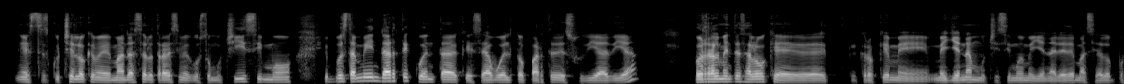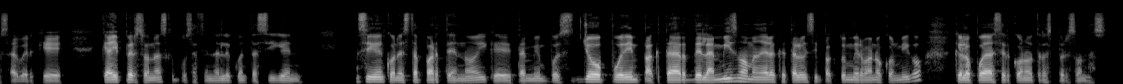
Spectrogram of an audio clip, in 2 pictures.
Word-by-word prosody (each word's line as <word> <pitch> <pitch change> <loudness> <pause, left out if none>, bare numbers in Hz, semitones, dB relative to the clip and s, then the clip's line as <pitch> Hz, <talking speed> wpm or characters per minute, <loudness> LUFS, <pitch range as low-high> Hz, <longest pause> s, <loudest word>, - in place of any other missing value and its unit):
este: 110 -2 -3
"Escuché 115 +5 -2
lo 120 -1 +4
que 110 - -3
me 105 -2 +1
mandaste 105 +1 +1
la - - -2
otra 105 - +1
vez 105 - -3
y - - -7
me 100 - -4
gustó 90 +2 -8
muchísimo", 115 +1 -4 0.3
y, - - -7
pues 140 +2 -1
también 165 +4 +4
darte 160 +2 +6
cuenta 120 -4 +2
que 100 - -7
se 100 - -3
ha - - +6
vuelto 105 0 -1
parte 100 +2 -1
de 105 -2 -1
su 95 - -10
día 100 +1 +1
a 95 - +1
día, 95 +1 -3 0.5
pues 120 0 +5
realmente 130 +1 +5
es 130 - -5
algo 125 +1 +3
que 95 -1 0 0.2
que - - -22
creo - - -6
que 110 - -3
me 80 -6 -4
me 100 0 -2
llena 105 +2 +2
muchísimo, 100 -1 -7
y - - -5
me 95 -1 -5
llenaría 90 0 -3
demasiado 95 -1 -5
pues - - -13
saber - - -7
que - - -2 0.4
que - - +4
hay 110 +1 +7
personas 105 +1 -1
que, - - -21
pues, 205 - -14
al - - -15
final 90 0 -9
de 95 - -4
cuentas, 95 -1 -8
siguen 95 -3 -5 0.5
siguen 115 -1 +3
con 105 - -2
esta 100 - 0
parte, 105 -4 -1
¿no? 95 +4 -4
Y 110 - -4
que 85 -4 -2
también 90 +1 -5
pues 90 +1 -5
yo 115 0 +7
pueda 115 -1 +5
impactar 105 -1 +4
de 110 +1 +4
la 105 -1 +5
misma 135 +4 +2
manera 110 -1 +2
que - - -7
tal 105 - +1
vez 110 -1 -2
impactó 105 - -6
mi 110 -1 -3
hermano 105 0 -3
conmigo, 110 +5 -5 0.3
que - - +3
lo - - +4
pueda 105 0 +6
hacer 105 - -3
con 100 - -2
otras 100 - -7
personas. 85 -1 -9
105 Hz, 230 wpm, -25 LUFS, 95-115 Hz, 0.5 s, hay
